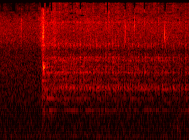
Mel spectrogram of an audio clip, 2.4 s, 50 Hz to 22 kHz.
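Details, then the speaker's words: Waterloo FP15A fireplace dual fan blower motor, bearings heat-damaged: a sharp click as it's flicked, then a dry gritty whir with thin high hiss spinning down; bearing grease has probably cooked out from fireplace heat. "that sounds awful. Let's clean the output shaft a little bit. At least attempt to. It's probably some of the failed bearing grease that has flown out of these bearings from the high temperatures of the fireplace."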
